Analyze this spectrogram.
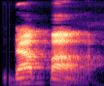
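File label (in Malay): "dapa", Malay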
